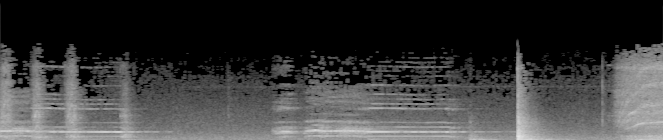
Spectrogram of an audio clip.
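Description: A rooster crowing twice, each crow a held call of about a second and a half. Short power-tool whirs come near the start, and a single sharp knock about five seconds in is the loudest sound.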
